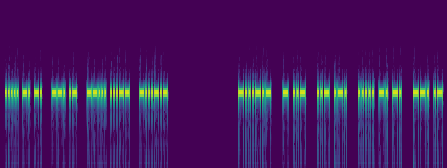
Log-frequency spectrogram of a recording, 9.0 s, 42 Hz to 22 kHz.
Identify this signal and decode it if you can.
Morse code, heard as a keyed tone, about 46 wpm, 700 Hz. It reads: 5NN GA 73 <BK> <BK> TU UR 5NN GA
